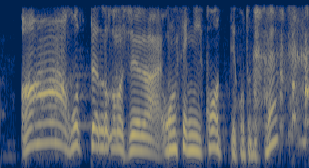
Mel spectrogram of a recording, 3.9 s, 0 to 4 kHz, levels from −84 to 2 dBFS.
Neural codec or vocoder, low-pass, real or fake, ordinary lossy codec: codec, 16 kHz, 16 kbps, FunCodec, trained on LibriTTS, 50 frames a second; 3.6 kHz; fake; none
